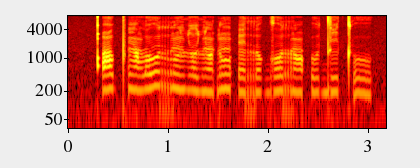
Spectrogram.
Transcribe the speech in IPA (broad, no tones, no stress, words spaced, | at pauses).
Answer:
qʼo pʼĩlˠu rũʎɔʎɔ̃ɗũ ʔeroɡorɔ̃ ʔudi tʼu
